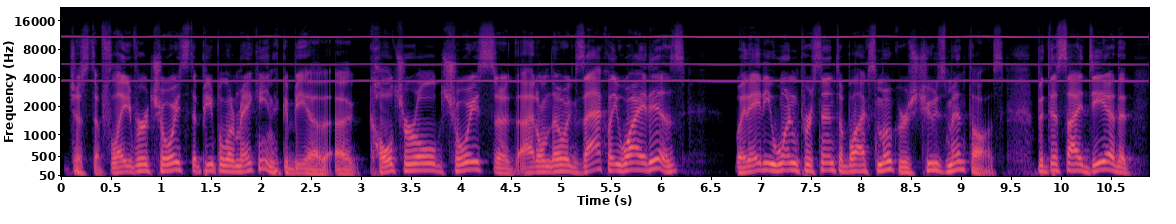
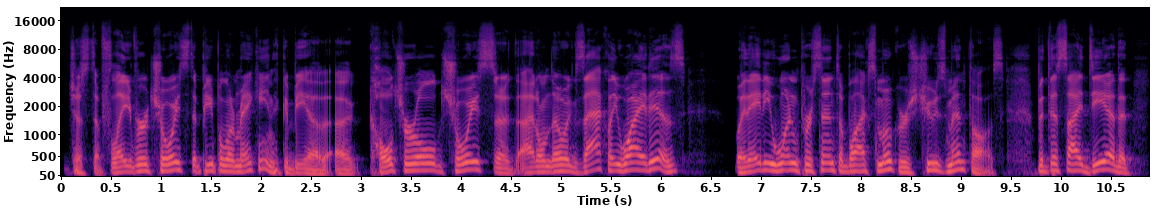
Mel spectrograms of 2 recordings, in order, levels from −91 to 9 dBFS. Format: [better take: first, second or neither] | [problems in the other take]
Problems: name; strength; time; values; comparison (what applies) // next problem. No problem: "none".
second | high-pitched whine; noticeable; throughout; 11 kHz, 10 dB below the speech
